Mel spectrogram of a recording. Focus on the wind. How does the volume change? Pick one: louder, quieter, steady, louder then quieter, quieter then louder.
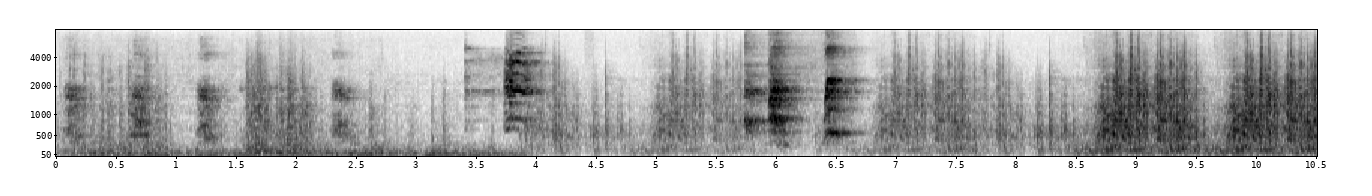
quieter then louder.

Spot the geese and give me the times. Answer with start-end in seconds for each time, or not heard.
3.4-4.5.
